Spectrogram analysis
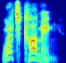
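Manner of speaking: loud, high demand into the dark; demanding cry. A narrator's reading. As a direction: shout at the unseen wailer. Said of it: "he cried".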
